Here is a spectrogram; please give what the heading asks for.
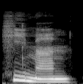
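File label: "he man", British English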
